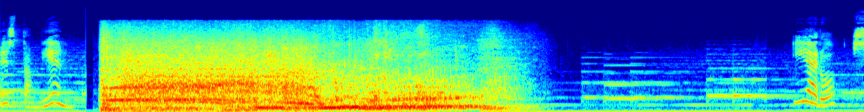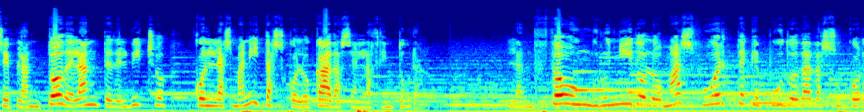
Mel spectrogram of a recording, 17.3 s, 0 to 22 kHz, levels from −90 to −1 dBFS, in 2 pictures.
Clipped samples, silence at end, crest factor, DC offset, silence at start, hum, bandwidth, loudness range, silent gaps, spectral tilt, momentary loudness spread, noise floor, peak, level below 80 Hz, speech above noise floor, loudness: under 0.1%; 0 s; 18 dB; 0.8%; 0 s; none; 11 kHz; 16 LU; none; -6 dB/octave; 22 LU; -44 dBFS; 0 dBFS; -36 dBFS; 26 dB; -16 LUFS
